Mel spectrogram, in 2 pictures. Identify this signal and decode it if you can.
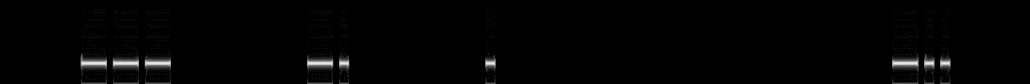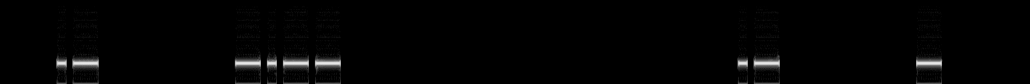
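Morse code, heard as a keyed tone, about 15 wpm, spaced as for 5 wpm, 1000 Hz. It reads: ONE DAY AT
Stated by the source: Morse code quote of the day sent at 5 WPM.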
